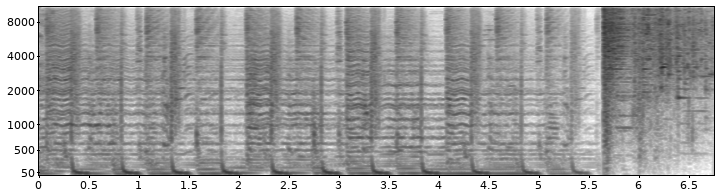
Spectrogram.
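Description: A steady, pulsing music beat plays for several seconds, then cuts off as a loud crash of shattering glass bursts in, its bright fragments tinkling briefly at the end, in a radio advertisement for the JBL Vidriería glass shop in Juan Lacase.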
